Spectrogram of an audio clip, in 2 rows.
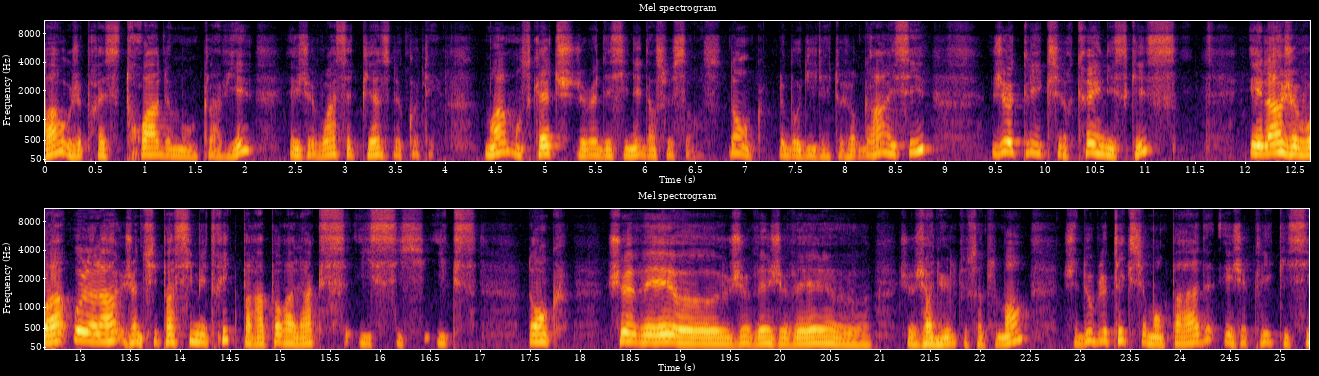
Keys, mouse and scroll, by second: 1.0 KP_3, 10.2 click, 12.5-12.8 scroll up 1, 21.1 click, 22.9 click.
